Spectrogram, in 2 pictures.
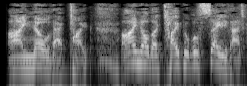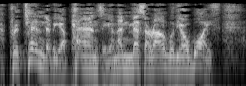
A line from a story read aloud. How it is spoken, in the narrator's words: and continued to shout and rampage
